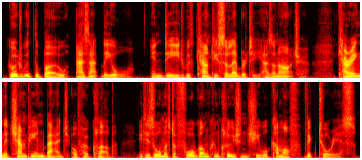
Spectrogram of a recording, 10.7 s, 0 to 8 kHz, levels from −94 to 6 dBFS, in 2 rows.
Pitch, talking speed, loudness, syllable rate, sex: 105 Hz, 165 wpm, -23 LUFS, 5.3 syllables/s, male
